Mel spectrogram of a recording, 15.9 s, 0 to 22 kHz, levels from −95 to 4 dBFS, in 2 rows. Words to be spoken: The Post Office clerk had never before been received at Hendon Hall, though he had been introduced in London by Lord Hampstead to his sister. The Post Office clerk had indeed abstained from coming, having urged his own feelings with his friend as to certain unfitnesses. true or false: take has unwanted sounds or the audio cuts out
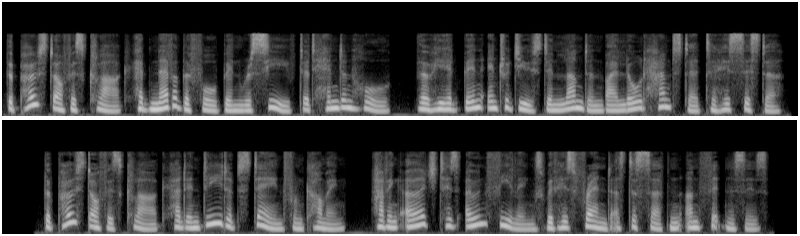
false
